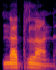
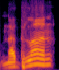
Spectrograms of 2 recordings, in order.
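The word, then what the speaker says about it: נדלן: In other words, we don't spell them out, we pronounce them as words. Nadlan is a great example. Nadlan, excuse me, is also not Hebrew. It's actually Aramaic. And Nadlan, as you see in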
